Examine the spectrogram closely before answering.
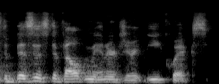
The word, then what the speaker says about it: Equix: It's Equix. We're going with Equix because that's how it looks.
